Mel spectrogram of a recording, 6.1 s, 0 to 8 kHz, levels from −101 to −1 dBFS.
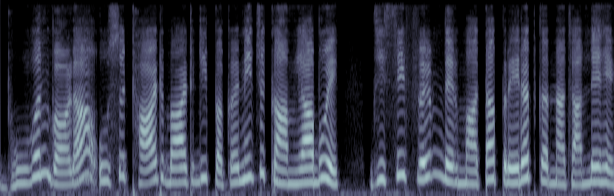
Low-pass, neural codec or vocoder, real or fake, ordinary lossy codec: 7.2 kHz; codec, 44.1 kHz, 1.7 kbps, Pupu-Codec; fake; none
